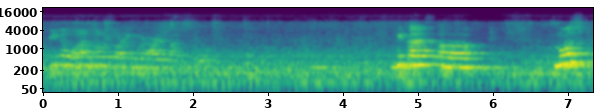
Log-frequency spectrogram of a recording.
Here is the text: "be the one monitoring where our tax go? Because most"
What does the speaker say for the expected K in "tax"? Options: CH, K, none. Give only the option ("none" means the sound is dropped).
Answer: none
